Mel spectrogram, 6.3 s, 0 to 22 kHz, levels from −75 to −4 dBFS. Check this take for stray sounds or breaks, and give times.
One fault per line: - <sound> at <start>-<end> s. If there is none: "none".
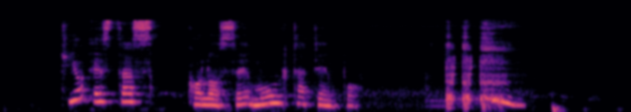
- throat clearing at 4.2-5.3 s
